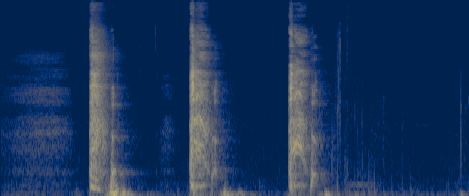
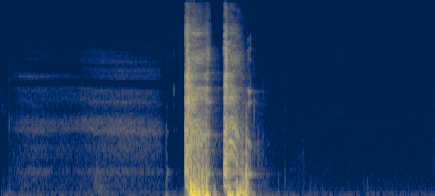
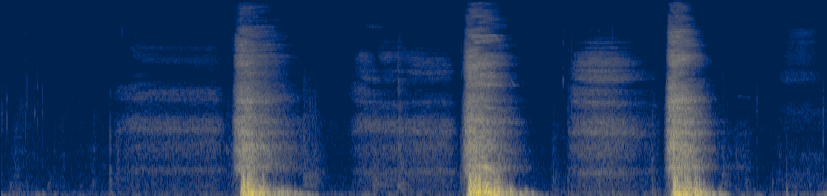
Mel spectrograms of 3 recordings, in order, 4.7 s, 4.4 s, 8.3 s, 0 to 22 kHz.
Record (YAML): three_cough_length: 4.7 s
three_cough_amplitude: 12635
three_cough_signal_mean_std_ratio: 0.31
cough_length: 4.4 s
cough_amplitude: 32768
cough_signal_mean_std_ratio: 0.25
exhalation_length: 8.3 s
exhalation_amplitude: 13725
exhalation_signal_mean_std_ratio: 0.3
survey_phase: beta (2021-08-13 to 2022-03-07)
age: 18-44
gender: Male
wearing_mask: 'No'
symptom_none: true
symptom_onset: 12 days
smoker_status: Ex-smoker
respiratory_condition_asthma: false
respiratory_condition_other: false
recruitment_source: REACT
submission_delay: 1 day
covid_test_result: Negative
covid_test_method: RT-qPCR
